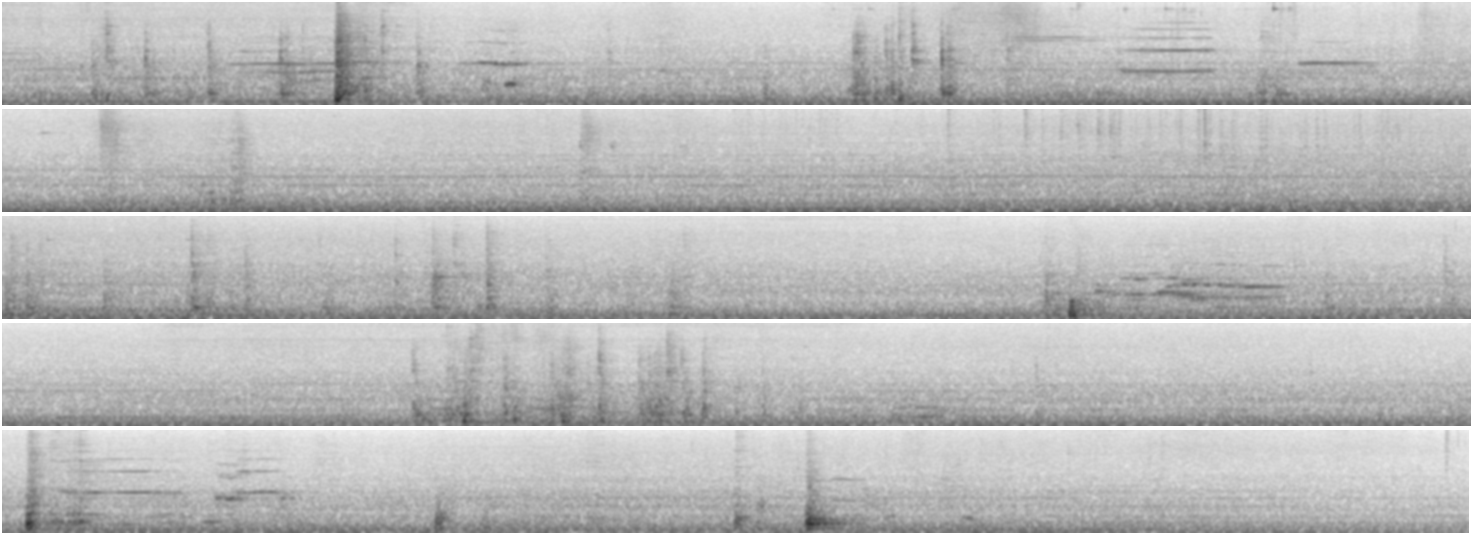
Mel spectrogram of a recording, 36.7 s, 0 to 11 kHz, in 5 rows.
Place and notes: Berlin: Vermessungspunkt Maybachufer / Bürknerstraße - Klangvermessung Kreuzkölln ::: 20.09.2013 ::: 13:22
